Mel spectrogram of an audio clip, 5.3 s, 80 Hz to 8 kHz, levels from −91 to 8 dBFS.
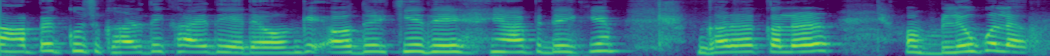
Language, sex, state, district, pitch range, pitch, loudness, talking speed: Hindi, female, Bihar, East Champaran, 305-335 Hz, 320 Hz, -14 LUFS, 230 wpm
